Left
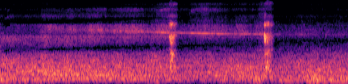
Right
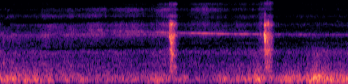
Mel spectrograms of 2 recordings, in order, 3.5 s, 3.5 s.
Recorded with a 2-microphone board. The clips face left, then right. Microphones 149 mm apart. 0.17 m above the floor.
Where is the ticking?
40° left (ahead or behind).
